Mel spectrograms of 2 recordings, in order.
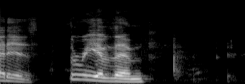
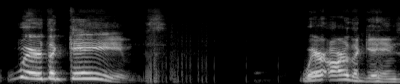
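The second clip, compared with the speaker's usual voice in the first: dramatic reading; 5 semitones higher, slower than usual. Acted. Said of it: "dramatic readings of Console Warrior tweets".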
